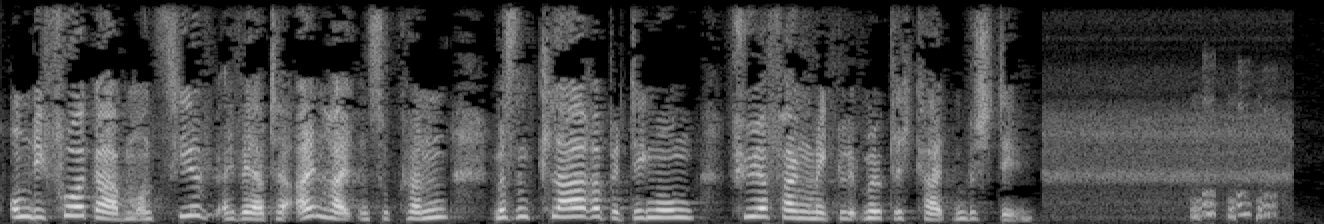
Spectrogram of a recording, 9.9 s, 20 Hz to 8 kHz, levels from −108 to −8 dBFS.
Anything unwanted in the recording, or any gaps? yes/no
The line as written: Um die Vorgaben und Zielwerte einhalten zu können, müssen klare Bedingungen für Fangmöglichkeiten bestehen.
yes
